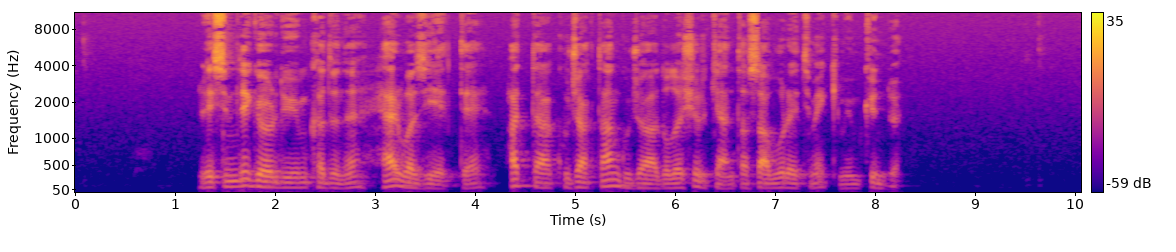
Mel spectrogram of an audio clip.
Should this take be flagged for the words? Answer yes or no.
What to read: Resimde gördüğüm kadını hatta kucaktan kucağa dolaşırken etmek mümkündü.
yes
